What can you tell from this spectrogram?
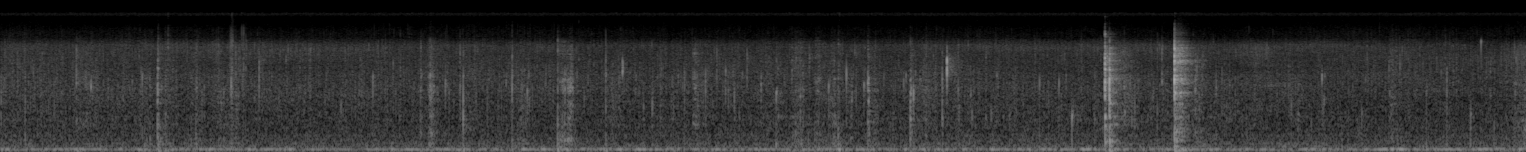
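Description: Moroccan beignets frying in shallow oil in a nonstick pan: a steady sizzle with small crackles over a low hum. Two sharp clicks a little past two-thirds of the way through come from a fork knocking the pan as the beignets are turned.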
